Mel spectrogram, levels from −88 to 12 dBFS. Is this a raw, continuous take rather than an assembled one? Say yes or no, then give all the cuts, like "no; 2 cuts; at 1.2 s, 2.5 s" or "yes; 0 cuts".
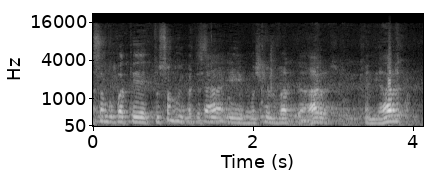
no; 1 cut; at 1.3 s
